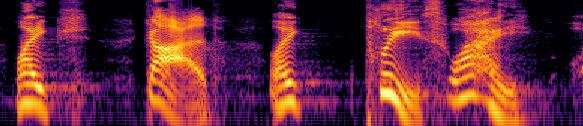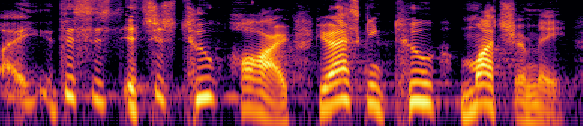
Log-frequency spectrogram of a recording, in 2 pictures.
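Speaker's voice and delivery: high, strained cry of protest; begging God, voice climbing; anguished plea to God. Retold or imitated. Driving to work, pleading with God in despair. Desperate prayer in the car.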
